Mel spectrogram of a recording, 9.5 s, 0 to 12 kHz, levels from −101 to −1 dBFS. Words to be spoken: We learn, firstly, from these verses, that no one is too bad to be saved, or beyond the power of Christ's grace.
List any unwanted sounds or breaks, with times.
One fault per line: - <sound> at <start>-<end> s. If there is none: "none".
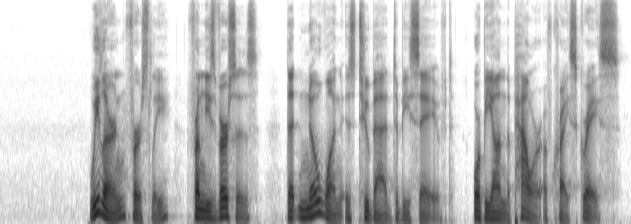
none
